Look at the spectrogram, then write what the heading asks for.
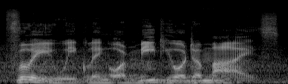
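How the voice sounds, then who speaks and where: An actor playing a merciless ancient alien god-conqueror in a video game, gravelly and booming, with slow imperious menace. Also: male voice, expressive, noisy background, full character voice. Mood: menacing threat. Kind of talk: video game villain acting. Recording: cavernous reverb, loud game sound behind.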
